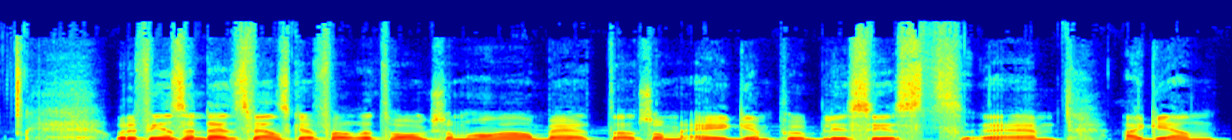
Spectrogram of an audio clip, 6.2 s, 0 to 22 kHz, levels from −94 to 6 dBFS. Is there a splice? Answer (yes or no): yes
